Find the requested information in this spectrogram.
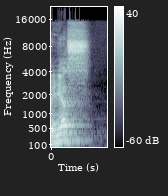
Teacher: یا کے اوپر زبر ہے، سین ساکن ہے، اور یہاں پر سین پر جو ہے دانت ملانے ہیں۔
